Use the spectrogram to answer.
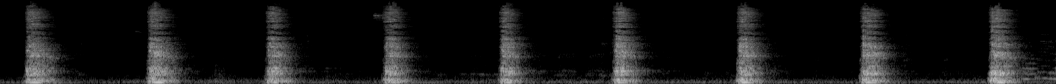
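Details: Nine harsh, even cough bursts from a pet dog about every 1.2 seconds, roughly 49 a minute; a repeated dry hacking cough, owner asking what medicine to give.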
